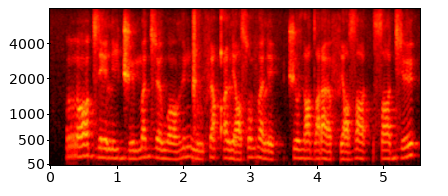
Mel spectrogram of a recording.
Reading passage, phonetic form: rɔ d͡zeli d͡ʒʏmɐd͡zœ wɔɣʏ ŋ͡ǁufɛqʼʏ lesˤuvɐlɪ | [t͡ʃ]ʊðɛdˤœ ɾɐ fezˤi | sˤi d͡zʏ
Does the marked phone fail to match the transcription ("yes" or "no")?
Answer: no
